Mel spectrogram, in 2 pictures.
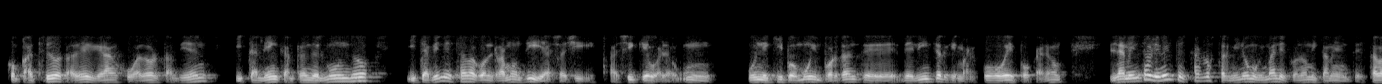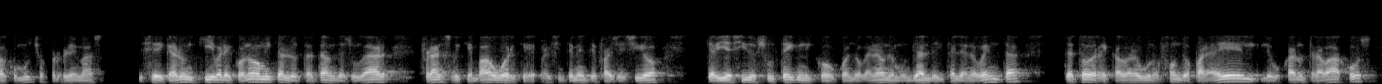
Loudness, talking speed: -19 LUFS, 165 wpm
